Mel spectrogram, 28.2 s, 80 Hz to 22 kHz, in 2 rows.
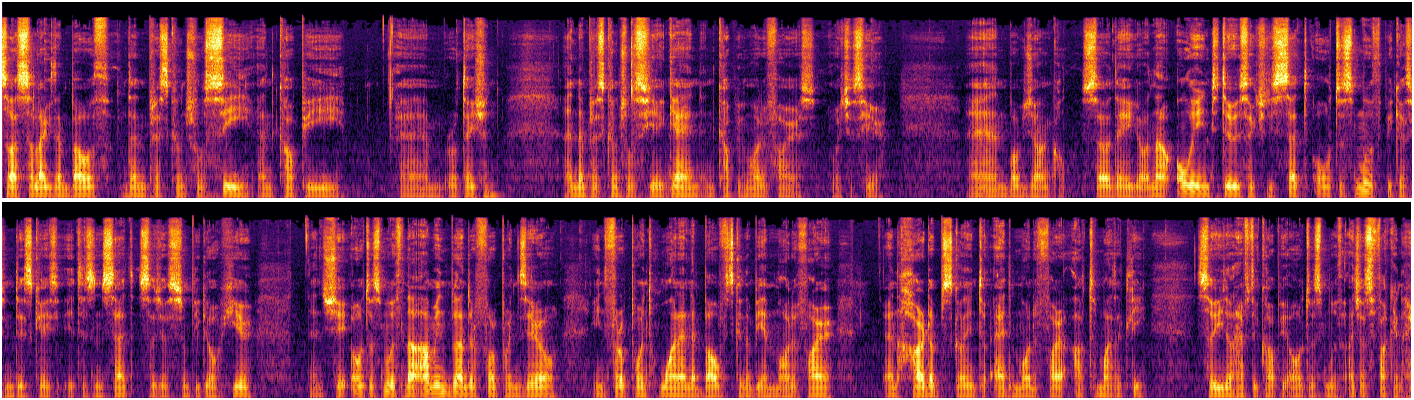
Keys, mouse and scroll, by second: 0.1 click, 0.4 shift+click, 2.0 ctrl+c, 4.6 click, 5.5 middle click, 6.4 ctrl+c, 8.7 click, 9.3-11.1 middle drag, 12.5-13.0 middle drag, 14.0-14.4 shift+middle drag, 14.9 shift+right click, 17.3 shift+click, 18.0 middle click, 19.7 shift+middle drag, 20.8 shift+middle click, 21.4-22.4 shift+middle drag, 25.5 shift+middle click, 26.1-26.9 shift+middle drag, 27.8 shift+middle click.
